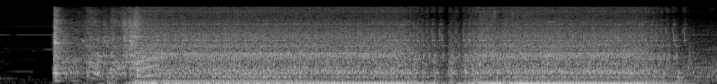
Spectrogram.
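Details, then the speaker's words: Audi A4 2.0L turbo, first start after big repairs, no coolant in the engine: quick crank, catches and runs evenly about six seconds, then the ECU shuts it off automatically for low-coolant protection. "The ECU turned the engine off right away automatically because there's no coolant. It detects no coolant, so it's gonna telling me that it's low on coolant, so it shuts the whole engine off for the safety."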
